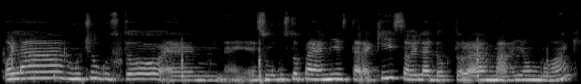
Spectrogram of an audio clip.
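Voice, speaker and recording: A woman's voice: a little high, a little slow, creaky, noisy background. French-accented woman giving a talk. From France. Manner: hesitant, many fillers and restarts. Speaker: university researcher giving a talk. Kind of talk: conference talk.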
